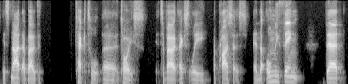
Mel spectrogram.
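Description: Dutch-native man, 30s, somewhat low voice, candid video-call demo host. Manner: candid, thinking aloud with restarts. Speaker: workshop host. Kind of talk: casual screen-share demo. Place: home room, indoors. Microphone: headset with video call camera.

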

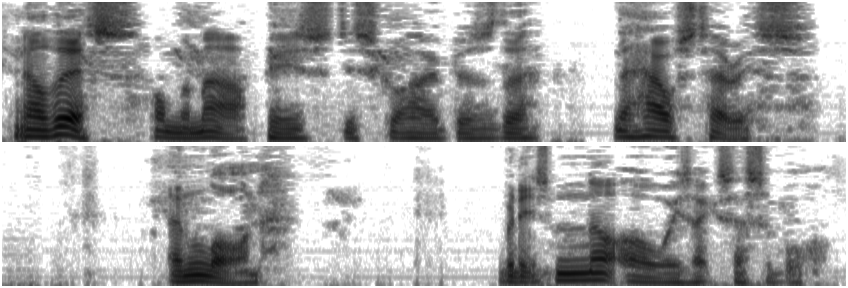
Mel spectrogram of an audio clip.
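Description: A man's voice: lowish voice, animated, measured pace, breathy edge. A man from the UK giving a chatty, enthusiastic walking tour of a country garden outdoors, recorded on the camera he carries. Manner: chatty, enthusiastic, thinking aloud. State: hot and overdressed while walking. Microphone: handheld camera mic, walking.

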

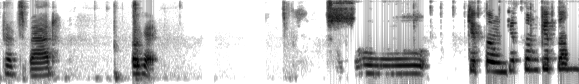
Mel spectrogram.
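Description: A woman's voice: sits high, very animated, takes it slowly, poor audio. A young woman commentating her own Minecraft game with a slight cough, chatty and exclaiming at what happens on screen. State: slight cough, clears throat. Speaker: gaming channel host. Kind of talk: casual Minecraft let's play commentary.

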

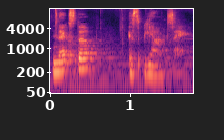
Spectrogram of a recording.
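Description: A woman playing a self-important reality modelling show host, grand and dramatic, with weighty pauses. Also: mid-range voice, expressive, a little mellow, faint music behind. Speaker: host and head judge. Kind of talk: parody of a reality competition show.

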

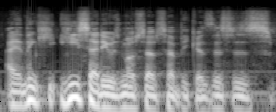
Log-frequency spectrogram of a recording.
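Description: A man in his thirties, a podcast co-host, chatting casually and telling a rambling story with frequent laughs, on a boom mic in a home studio. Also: expressive, brisk, a little mellow, slight background noise. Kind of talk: casual chat. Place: home studio room, indoors. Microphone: boom studio mic with headphones.

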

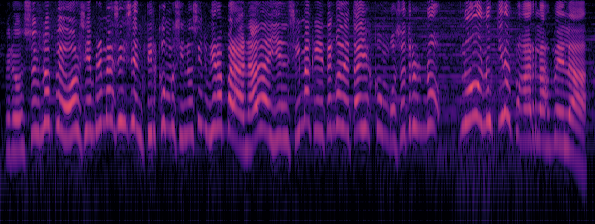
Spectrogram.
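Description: A woman's voice: very high voice, expressive, a little fast, few pauses, over music. An actress with an accent from Spain playing a grumpy, self-pitying young woman, dramatic and dryly sarcastic, in a scripted comedy. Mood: indignant. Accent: Spanish (Spain). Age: young adult.

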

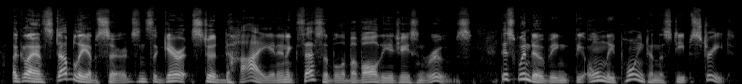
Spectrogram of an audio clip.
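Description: A man narrating a gothic horror story in a formal, measured, theatrical manner, as in a dramatic audiobook. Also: mid-range voice, bright, forceful tone, no echo.

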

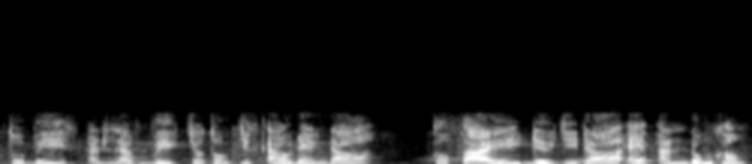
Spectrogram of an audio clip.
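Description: A woman voicing a calm, friendly female lawyer in a dubbed cartoon. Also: high voice, moderate pace, highs cut off, soft background music. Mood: gentle. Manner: gentle, friendly.

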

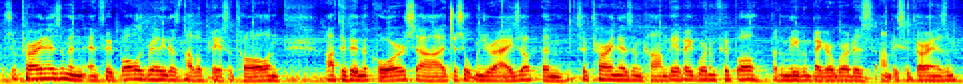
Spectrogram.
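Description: A man's voice: medium pitch, steady tone, fast. A young man with a Belfast accent giving a testimonial for a promotional video. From South Belfast. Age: young adult. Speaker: footballer, programme participant. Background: guitar music.

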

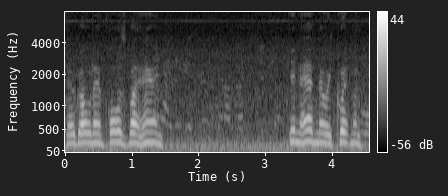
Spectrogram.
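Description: An older American man talks casually in an interview, like a plain local farmer. His voice is high for a man yet soft and mellow, and he speaks in short, folksy phrases. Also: steady tone, measured pace, a little hiss or hum, poor audio. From United States.

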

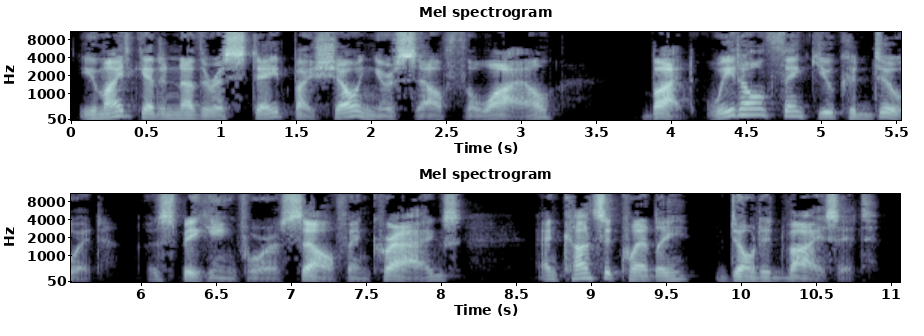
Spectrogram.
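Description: Man playing a dry lawyer with swooping pitch. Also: very animated, a little slow, a bit bright, exaggerated voice. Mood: dry, advising. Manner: dry, shrewd, emphatic. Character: dry, shrewd, whimsical older male lawyer. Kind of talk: dramatised reading of classic fiction.

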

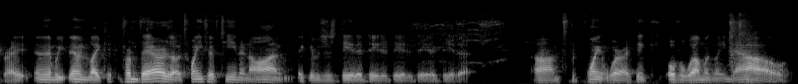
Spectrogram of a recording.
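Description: A man's voice: lowish voice, little pitch movement, a little fast, gravelly. A man in casual video call discussion, rambling with many fillers. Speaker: meetup participant.

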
